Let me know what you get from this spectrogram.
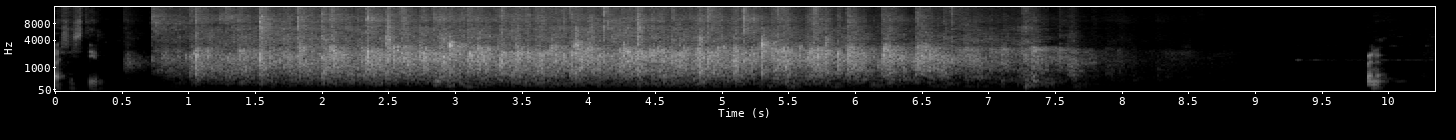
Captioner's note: applause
